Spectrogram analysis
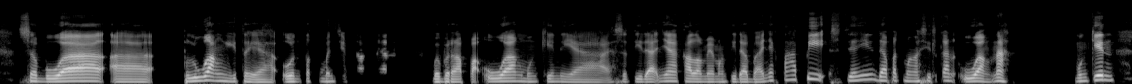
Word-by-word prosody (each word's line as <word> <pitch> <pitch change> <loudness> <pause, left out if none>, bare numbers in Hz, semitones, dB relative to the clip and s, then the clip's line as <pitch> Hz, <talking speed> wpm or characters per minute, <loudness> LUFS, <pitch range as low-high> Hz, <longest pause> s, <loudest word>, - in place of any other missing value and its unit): sebuah, 150 +2 +6
eee, 125 -1 0 0.3
peluang 170 +5 +4
gitu 140 -1 -5
ya, 115 -2 -2
untuk 135 +1 -2
menciptakan 130 0 -11 0.4
beberapa 125 -1 0
uang 145 0 +2
mungkin 135 0 -8
ya? 110 -2 -6
Setidaknya 125 +5 -2
kalau 130 -3 0
memang 125 0 -5
tidak 125 -2 -3
banyak, 120 +9 -4
tapi 220 +3 -2
setidaknya 185 +3 -4
ini 230 - -8
dapat 175 -1 -2
menghasilkan 160 +2 -5
uang. 140 -3 +2
Nah, 160 +1 +2 0.7
mungkin 195 +6 +4
140 Hz, 125 wpm, -21 LUFS, 125-155 Hz, 0.7 s, sebuah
